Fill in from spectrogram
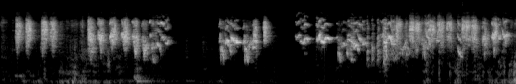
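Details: Budgie chatter: rapid rows of high, buzzy chirps in two long runs broken by a short silence, steady and lively throughout.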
